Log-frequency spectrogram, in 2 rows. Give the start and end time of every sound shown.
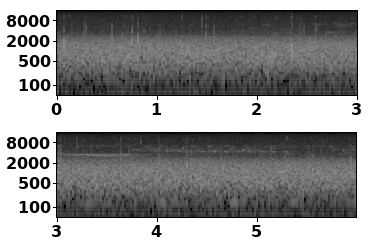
0s-6s: rain
2s-4s: Varied Thrush song
2s-6s: Pacific Wren song
4s-6s: Dark-eyed Junco song

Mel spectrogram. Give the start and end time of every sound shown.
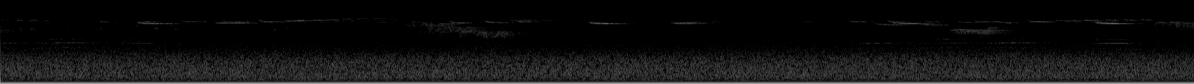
0s-2s: Red-breasted Nuthatch song
0s-6s: Golden-crowned Kinglet song
0s-8s: Brown Creeper call
8s-10s: Brown Creeper song
8s-12s: Golden-crowned Kinglet song
8s-12s: Red-breasted Nuthatch song
10s-12s: Brown Creeper call

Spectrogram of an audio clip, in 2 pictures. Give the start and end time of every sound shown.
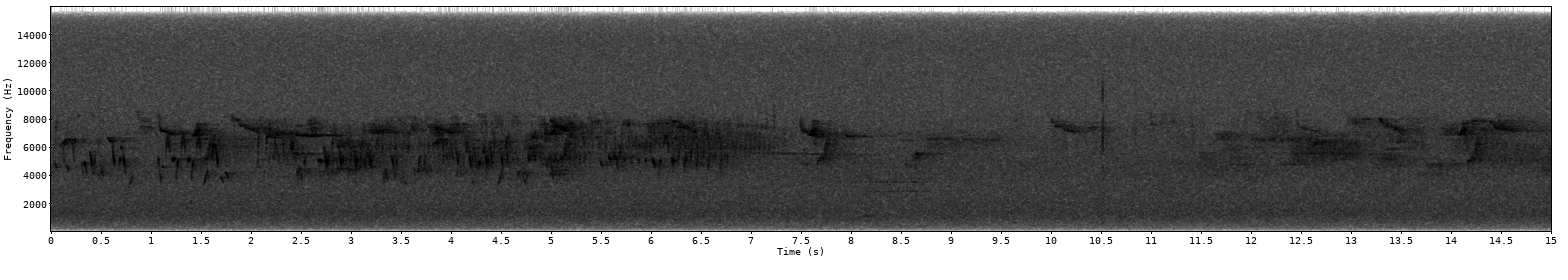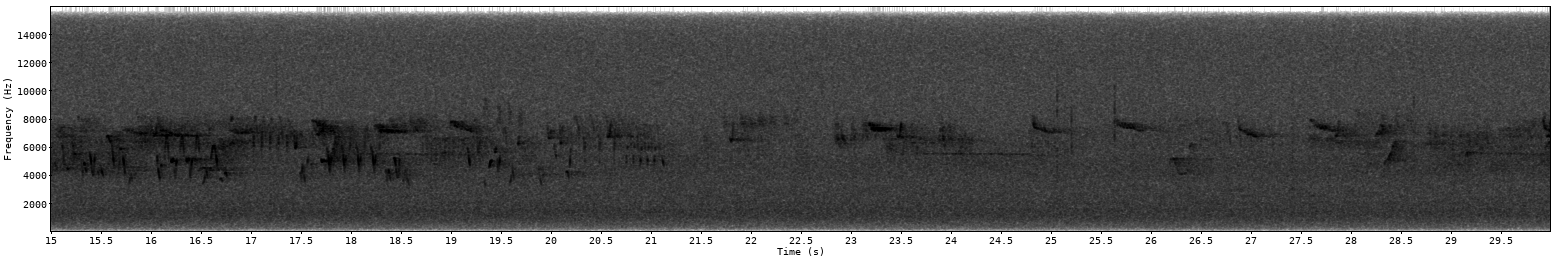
0s-2s: Brown Creeper call
0s-8s: Pacific Wren song
4s-10s: Pacific-slope Flycatcher song
10s-14s: Brown Creeper call
12s-22s: Pacific Wren song
14s-16s: Pacific-slope Flycatcher song
18s-28s: Brown Creeper call
22s-24s: Chestnut-backed Chickadee call
26s-30s: Pacific-slope Flycatcher song
28s-30s: Pacific Wren song

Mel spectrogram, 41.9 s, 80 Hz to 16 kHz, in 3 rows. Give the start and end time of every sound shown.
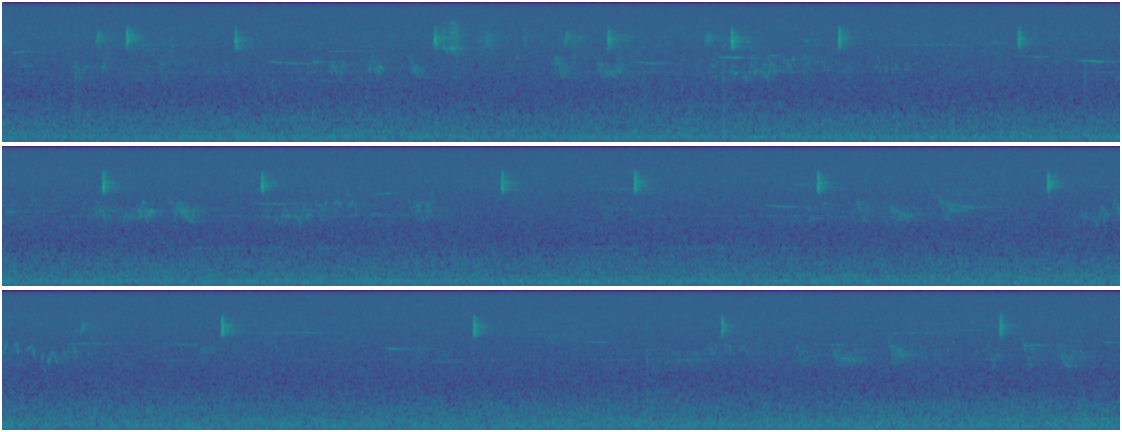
0s-2s: Hammond's Flycatcher song
0s-22s: unidentified bird chip note
2s-4s: Hermit Thrush song
4s-6s: unidentified sound
4s-12s: Western Tanager song
8s-10s: Hermit Thrush song
8s-10s: Warbling Vireo song
12s-14s: Hermit Thrush song
14s-18s: Western Tanager song
16s-20s: Hermit Thrush song
22s-24s: Hermit Thrush song
24s-26s: Western Tanager song
24s-34s: unidentified bird chip note
26s-30s: Warbling Vireo song
28s-36s: Hermit Thrush song
36s-38s: Warbling Vireo song
36s-38s: unidentified bird chip note
38s-42s: Western Tanager song
40s-42s: Hermit Thrush song
40s-42s: unidentified bird chip note

